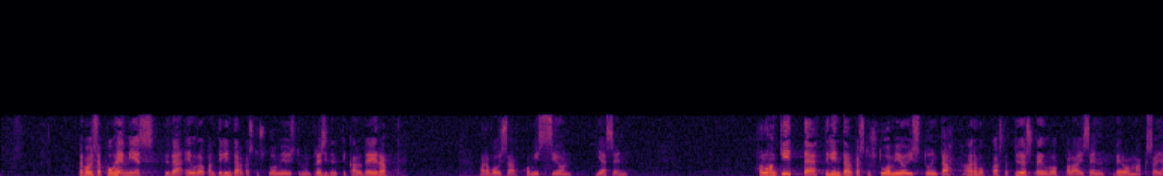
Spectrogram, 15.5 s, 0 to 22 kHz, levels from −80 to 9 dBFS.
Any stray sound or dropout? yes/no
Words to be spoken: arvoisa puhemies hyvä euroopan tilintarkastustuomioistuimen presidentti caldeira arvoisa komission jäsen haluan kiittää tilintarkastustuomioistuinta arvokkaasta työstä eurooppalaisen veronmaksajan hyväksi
no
